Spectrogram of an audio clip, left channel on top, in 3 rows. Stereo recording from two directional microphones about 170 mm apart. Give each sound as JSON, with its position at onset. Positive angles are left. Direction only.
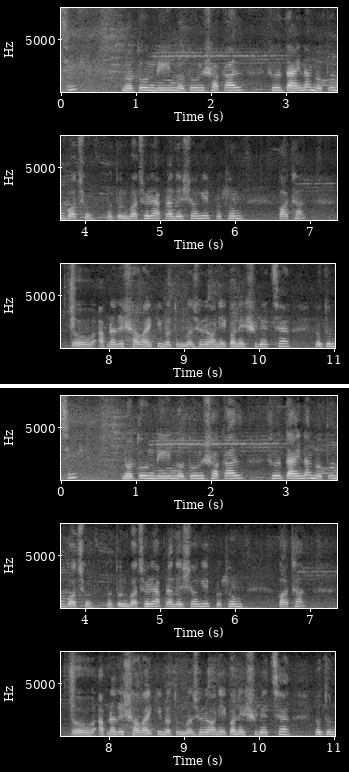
{"t": 0.9, "sound": "speech", "side_deg": -10}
